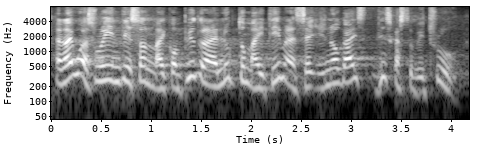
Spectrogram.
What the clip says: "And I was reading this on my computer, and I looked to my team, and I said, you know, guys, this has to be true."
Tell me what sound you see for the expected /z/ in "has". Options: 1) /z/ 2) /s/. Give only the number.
2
